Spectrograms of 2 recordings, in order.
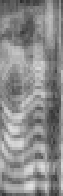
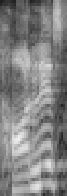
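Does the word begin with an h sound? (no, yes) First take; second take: no; yes. First: The word starts with a vowel sound. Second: The word starts with an h sound. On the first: The speaker calls it right. "इसे ऑनेस्ट पढ़ते हैं" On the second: The speaker calls it wrong. "हम हॉनेस्ट नहीं पढ़ते"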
